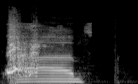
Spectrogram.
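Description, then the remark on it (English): A single loud, drawn-out dog bark, starting with a sharp rasp and holding a strained, tonal whine before cutting off, with a faint click after and no talking. “sorry, my dogs are giving off”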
